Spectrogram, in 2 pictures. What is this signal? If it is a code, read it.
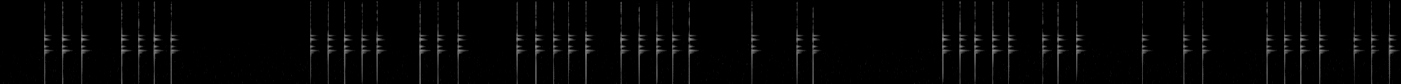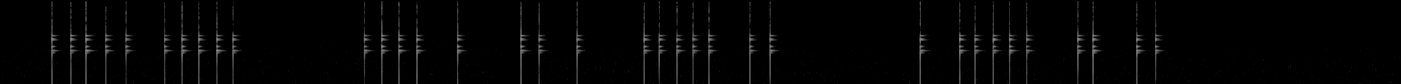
Tap code, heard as taps on glass, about 6 knocks a second. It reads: O XZB XBSZ QFW EG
